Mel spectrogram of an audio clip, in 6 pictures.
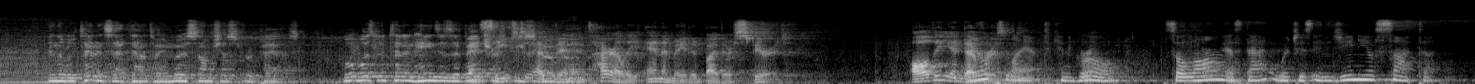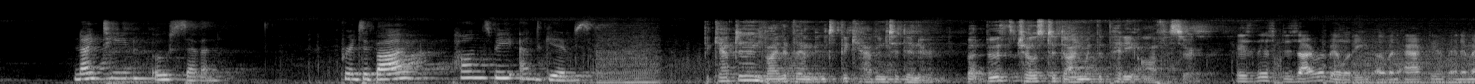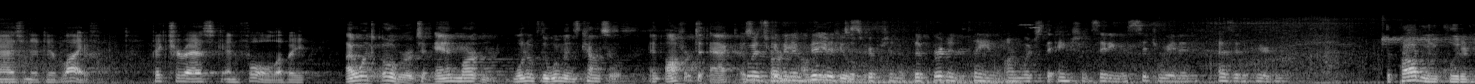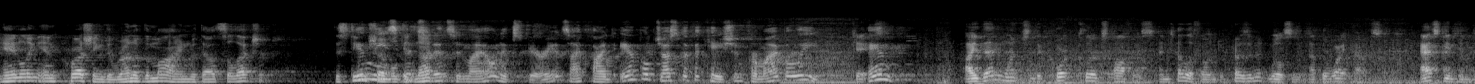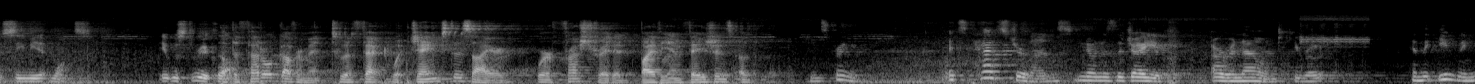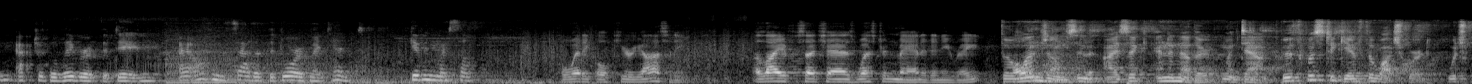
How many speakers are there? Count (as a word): ten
